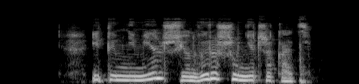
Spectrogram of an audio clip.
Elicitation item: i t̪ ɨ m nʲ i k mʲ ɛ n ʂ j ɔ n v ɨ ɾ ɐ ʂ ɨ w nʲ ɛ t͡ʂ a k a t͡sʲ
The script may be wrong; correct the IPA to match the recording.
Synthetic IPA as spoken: i t̪ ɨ m nʲ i mʲ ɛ n ʂ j ɔ n v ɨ ɾ ɐ ʂ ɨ w nʲ ɛ t͡ʂ a k a t͡sʲ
